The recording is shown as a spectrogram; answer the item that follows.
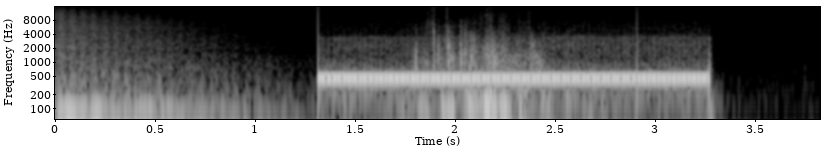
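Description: A steady telephone dial tone sounds loud and alone for about two seconds while a call is placed to a caller on a talk show, cutting off abruptly into silence.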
